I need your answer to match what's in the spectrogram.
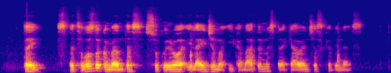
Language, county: Lithuanian, Klaipėda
